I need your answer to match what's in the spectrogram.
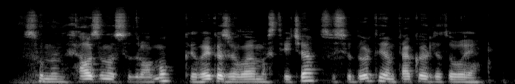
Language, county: Lithuanian, Vilnius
